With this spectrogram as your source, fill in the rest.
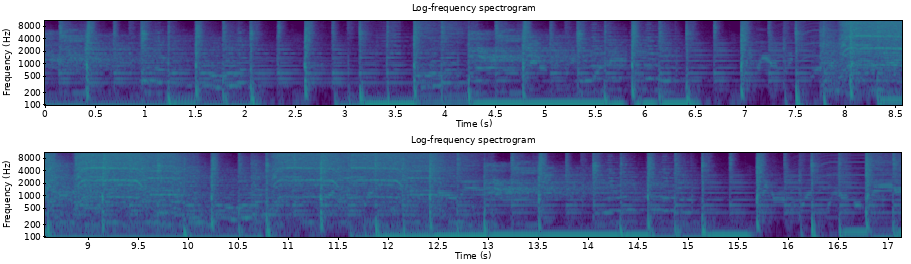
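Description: A power drill drives screws into wood while folding stairs are built, in repeated loud bursts of whirring that rise and stop, with short pauses between them.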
